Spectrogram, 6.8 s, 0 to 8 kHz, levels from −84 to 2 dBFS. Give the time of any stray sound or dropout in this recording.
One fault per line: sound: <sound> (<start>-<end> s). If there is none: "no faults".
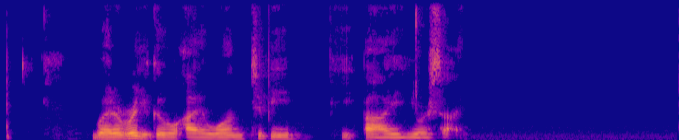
no faults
